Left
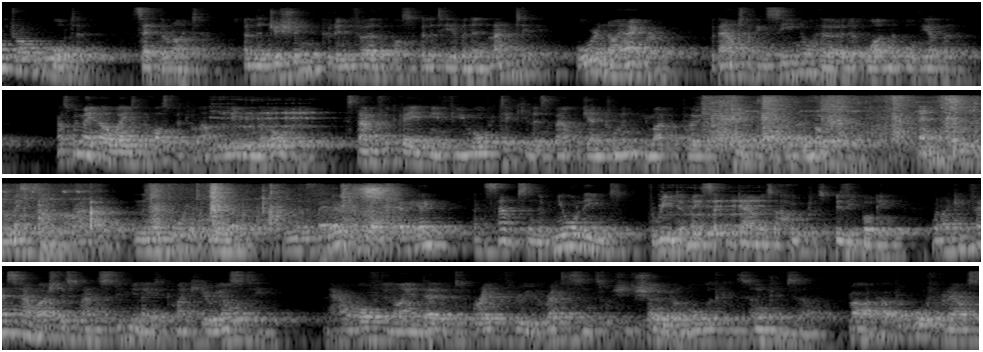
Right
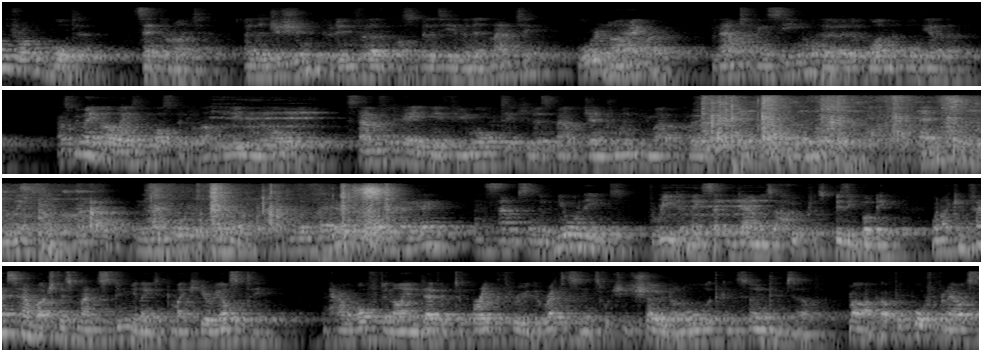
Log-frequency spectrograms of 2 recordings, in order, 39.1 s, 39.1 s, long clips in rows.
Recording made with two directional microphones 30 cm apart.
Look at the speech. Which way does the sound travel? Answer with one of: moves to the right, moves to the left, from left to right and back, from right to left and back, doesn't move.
moves to the right.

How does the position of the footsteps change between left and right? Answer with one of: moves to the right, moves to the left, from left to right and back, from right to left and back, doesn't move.
from right to left and back.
